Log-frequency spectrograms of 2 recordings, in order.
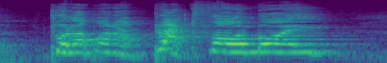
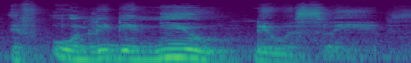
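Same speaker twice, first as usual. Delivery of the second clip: softer, worn-out whisper; exhausted whisper; 6 semitones lower, 7 dB quieter than usual. Retold or imitated. Harriet, exhausted, confides in a whisper. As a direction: let it fade to a tired whisper. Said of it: "in her exhaustion, one day said".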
